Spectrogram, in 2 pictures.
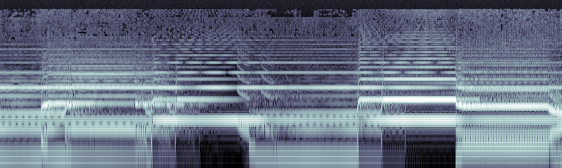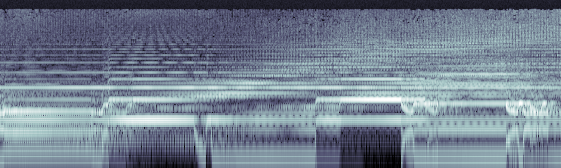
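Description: Analog synthesizers playing slow, sustained chords over a held note, sliding in pitch into each new chord every couple of seconds.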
